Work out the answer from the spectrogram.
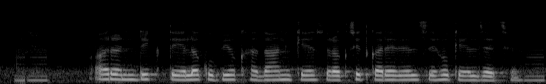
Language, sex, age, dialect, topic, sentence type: Maithili, female, 18-24, Eastern / Thethi, agriculture, statement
